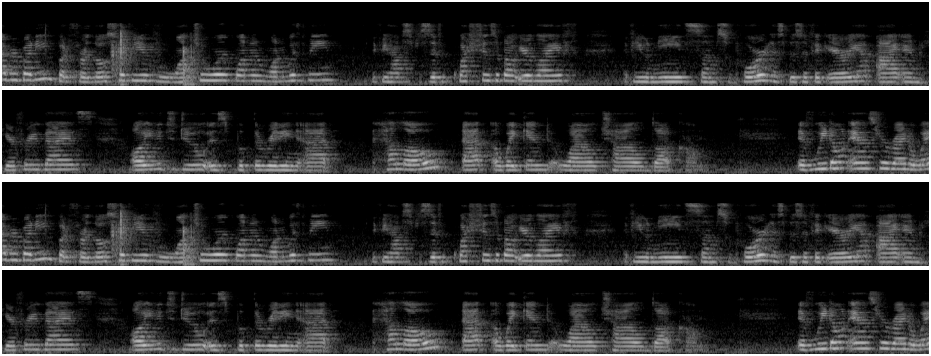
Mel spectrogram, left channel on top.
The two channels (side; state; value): both; identical; correlation 1.00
